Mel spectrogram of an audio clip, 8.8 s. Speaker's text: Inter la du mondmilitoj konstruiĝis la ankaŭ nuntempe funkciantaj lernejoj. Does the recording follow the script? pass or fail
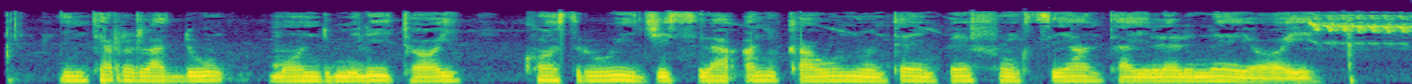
pass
